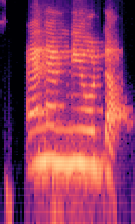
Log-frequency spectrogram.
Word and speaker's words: amniota: ठीक है बच्चा, ए को प्रोनाउंस करके देखो कैसे करो, करो तो जरा, करो इसको प्रोनाउंस. डिफरेंस समझ में आ रहा है इसमें और इसमें? क्या बोल रहे हो? इसलिए यहाँ पे क्या है, एन साइलेंट नहीं है, एन एमनियोटा. तो डिफरेंस ध्यान रखना.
